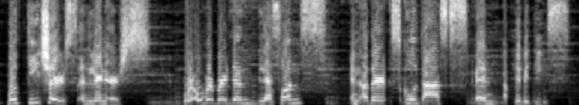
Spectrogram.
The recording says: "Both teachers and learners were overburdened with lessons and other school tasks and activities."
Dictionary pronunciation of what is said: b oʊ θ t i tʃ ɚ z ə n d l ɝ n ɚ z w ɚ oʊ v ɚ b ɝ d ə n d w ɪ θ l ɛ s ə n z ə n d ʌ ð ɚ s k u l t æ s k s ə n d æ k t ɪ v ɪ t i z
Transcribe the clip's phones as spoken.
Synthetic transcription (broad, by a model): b oʊ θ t i tʃ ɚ s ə n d l ɝ n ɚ s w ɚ oʊ v ɚ b ɝ d ə n d l ɛ s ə n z ə n d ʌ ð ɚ s k u l t æ s k s ə n d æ k t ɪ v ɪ t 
